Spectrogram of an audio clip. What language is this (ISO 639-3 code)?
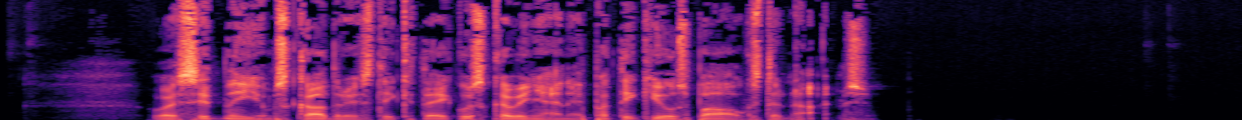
lav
